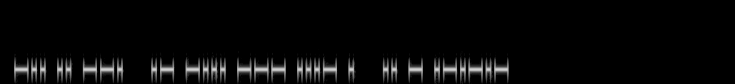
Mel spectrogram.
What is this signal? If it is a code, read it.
Morse code, heard as a keyed tone, about 28 wpm, 700 Hz. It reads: DIG ABOVE IT.
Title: Sentences from Top 1600 Words 28wpm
